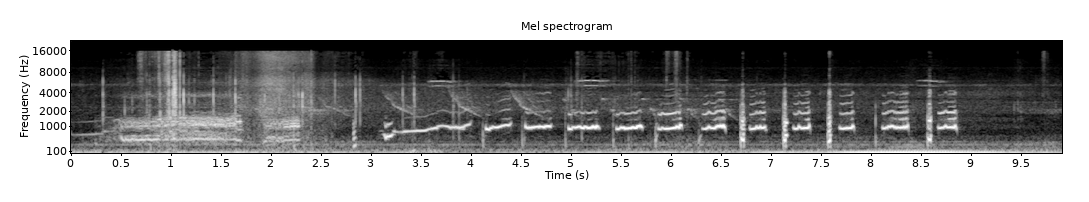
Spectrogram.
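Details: Young chickens, Barred Rocks and Gold Stars at 19 weeks, in Grimes County near Iola, Texas. After a harsh noisy burst, about a dozen short rising whistled notes repeat roughly twice a second over a steady low hum.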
